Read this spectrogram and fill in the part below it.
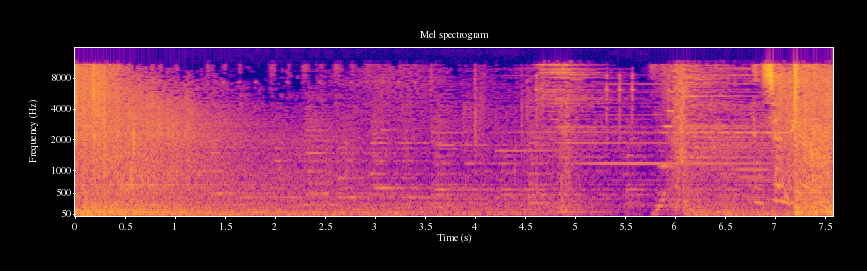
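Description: A Confringo spell blast in Hogwarts Legacy, a loud booming explosion that decays slowly, followed by smaller pops and a second hit near the end.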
